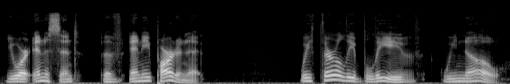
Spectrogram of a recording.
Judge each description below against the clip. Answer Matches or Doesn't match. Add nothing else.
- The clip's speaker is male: Matches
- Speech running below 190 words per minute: Matches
